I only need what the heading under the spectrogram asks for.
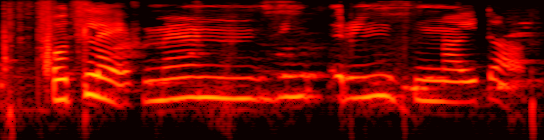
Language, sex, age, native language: Icelandic, female, 18-19, Icelandic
